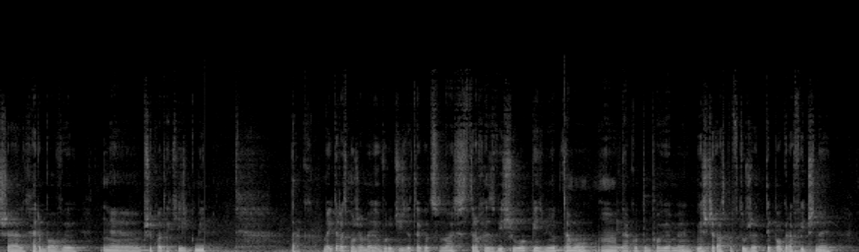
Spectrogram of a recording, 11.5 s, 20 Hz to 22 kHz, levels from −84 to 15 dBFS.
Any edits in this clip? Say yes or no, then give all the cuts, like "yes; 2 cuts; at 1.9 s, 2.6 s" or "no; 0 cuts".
yes; 1 cut; at 9.3 s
